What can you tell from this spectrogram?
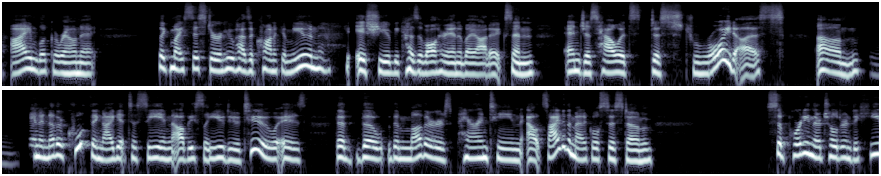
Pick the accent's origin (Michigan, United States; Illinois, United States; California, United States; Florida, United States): Florida, United States; I'm from Florida and we spent a lot of time in Mexico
